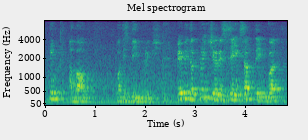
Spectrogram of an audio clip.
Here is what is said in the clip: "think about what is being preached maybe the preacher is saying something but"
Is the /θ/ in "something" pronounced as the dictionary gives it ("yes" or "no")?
no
